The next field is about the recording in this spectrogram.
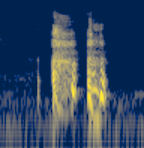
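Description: Two forceful coughs from a person with throat issues, each a broad raspy burst, preceded by a faint short throat click, with quiet background otherwise.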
